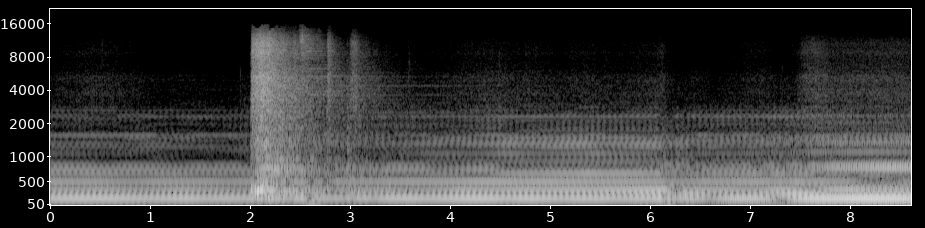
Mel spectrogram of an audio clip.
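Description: Live contemporary chamber-jazz ensemble playing long sustained notes on bowed strings, violins over double bass. A sharp crash from the drum kit about two seconds in, followed by a few lighter strikes, and the music swells louder near the end.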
